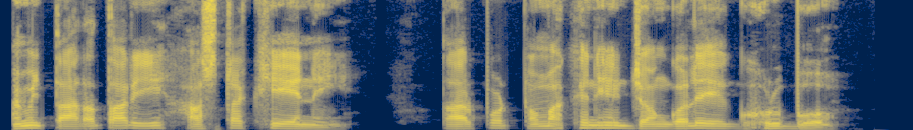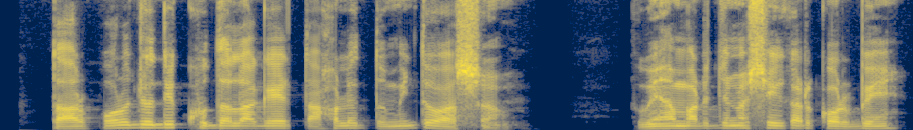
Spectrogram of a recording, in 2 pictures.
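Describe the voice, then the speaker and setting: A woman's voice: mid-range voice, moderate pace, no room sound, clean studio sound, lightly acted. A woman voicing a cunning jackal nephew in an animal cartoon, with a wheedling, crafty manner. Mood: eager, obliging. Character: cunning jackal nephew, polite but scheming. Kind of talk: Bangla animal cartoon dialogue.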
